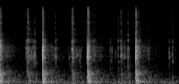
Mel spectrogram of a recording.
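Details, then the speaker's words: AASHTO T89 liquid limit test (Method B): handle turned to drop scored brass cup, sharp even taps about two per second, clean single drops, targeting 22–28 blows to close about half-inch groove; normal cup drop rate. "22 to 28 blows is what you're after, and you want that to be bouncing approximately two blows per second."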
